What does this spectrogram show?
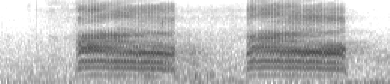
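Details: A crow calling during a noisy standoff between two rival groups as the nesting season approaches. It gives two long, strong, nasal caws, each over half a second, separated by a brief pause.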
